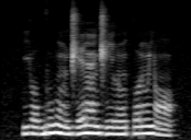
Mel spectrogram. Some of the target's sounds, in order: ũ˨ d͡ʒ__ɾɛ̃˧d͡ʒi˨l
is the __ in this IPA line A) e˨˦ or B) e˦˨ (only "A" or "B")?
A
